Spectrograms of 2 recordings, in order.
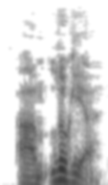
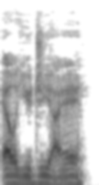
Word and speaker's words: Lugia: Lugia, not Lugia or Lugia. Some people go ahead and make it a soft G instead of making it a hard G, with the G in the Pokemon's name, Lugia.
